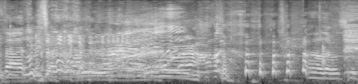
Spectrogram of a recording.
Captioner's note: roaring; laughter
